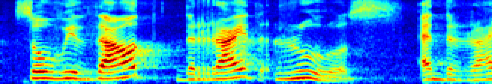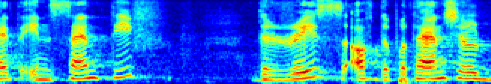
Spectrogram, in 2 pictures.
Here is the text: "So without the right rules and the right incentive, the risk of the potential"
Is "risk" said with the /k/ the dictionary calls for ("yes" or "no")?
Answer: no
